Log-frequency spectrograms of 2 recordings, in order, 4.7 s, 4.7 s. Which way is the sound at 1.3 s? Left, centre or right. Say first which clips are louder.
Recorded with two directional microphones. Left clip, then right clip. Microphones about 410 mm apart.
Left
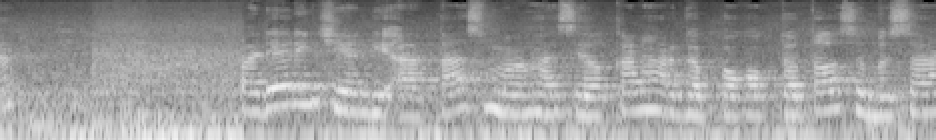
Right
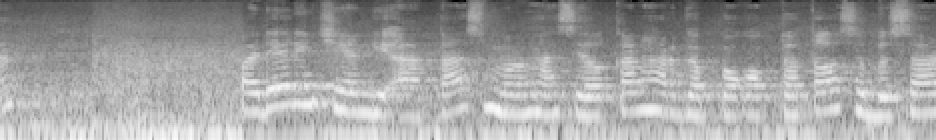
Right 1 dB; centre.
